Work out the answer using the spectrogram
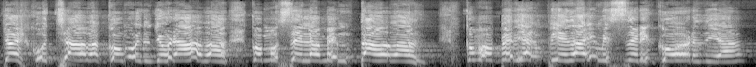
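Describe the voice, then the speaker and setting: Woman, church testimony, fervent shouted preaching, slow and bright-edged. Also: extremely high pitch, steady tone, soft background music. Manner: shouting fervently, addresses listeners as brother.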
